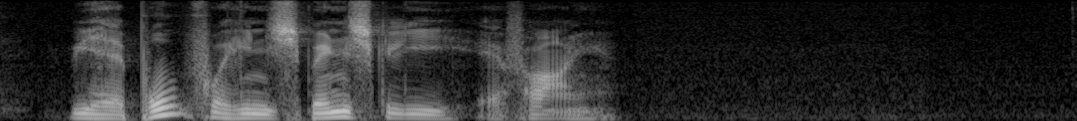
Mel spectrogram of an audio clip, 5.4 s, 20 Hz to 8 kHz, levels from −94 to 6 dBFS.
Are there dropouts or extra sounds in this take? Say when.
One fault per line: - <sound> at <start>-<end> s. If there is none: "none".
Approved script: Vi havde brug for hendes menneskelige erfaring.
none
